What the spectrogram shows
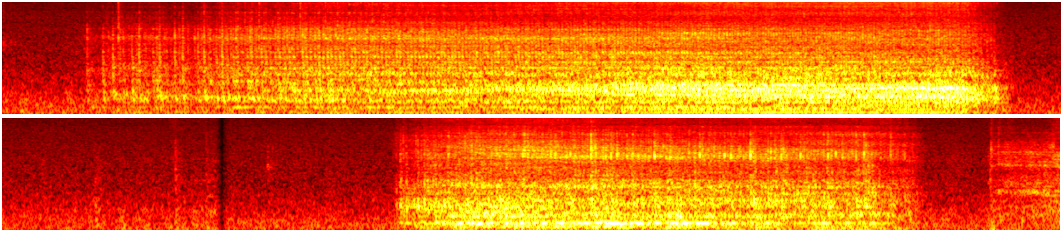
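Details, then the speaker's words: Model locomotive running on temporary DC flexi-track: smooth, steady whirring rising in two even runs with a pause, no stutter or grinding. "it's a fairly solid model in the fact that it's a good runner"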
